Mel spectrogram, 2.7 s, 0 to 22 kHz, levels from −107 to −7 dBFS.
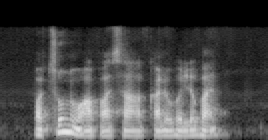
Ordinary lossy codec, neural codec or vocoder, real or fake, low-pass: AAC, 64 kbps; codec, 24 kHz, 1.2 kbps, DualCodec; fake; 10.8 kHz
